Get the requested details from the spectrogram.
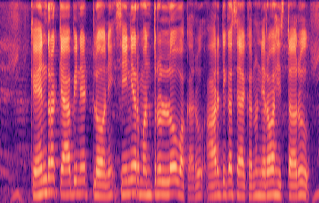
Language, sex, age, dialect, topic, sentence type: Telugu, male, 18-24, Central/Coastal, banking, statement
